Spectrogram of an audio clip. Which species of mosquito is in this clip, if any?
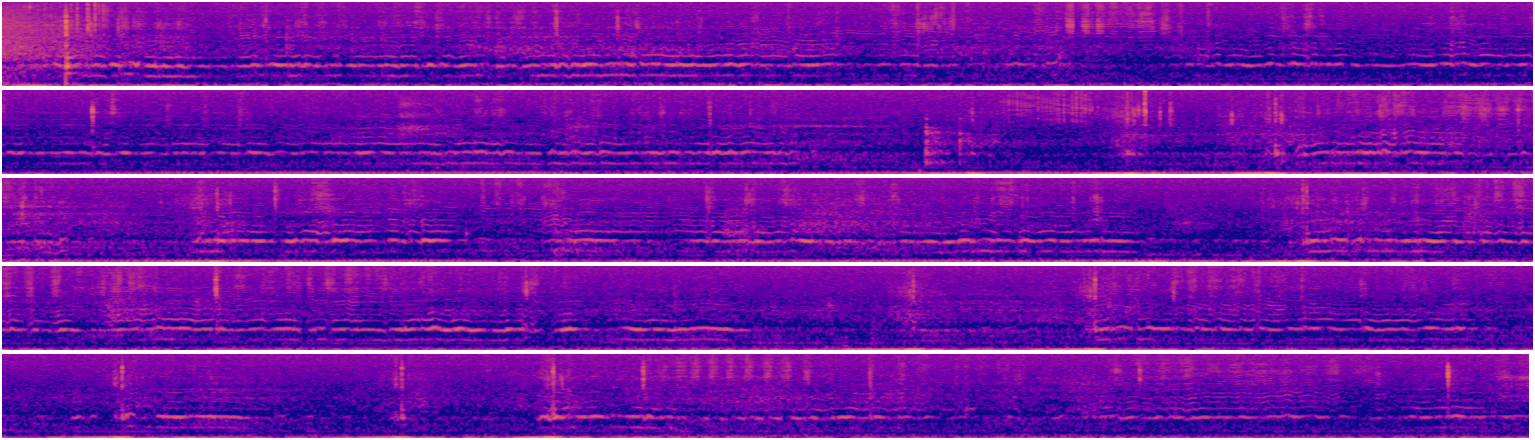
Anopheles arabiensis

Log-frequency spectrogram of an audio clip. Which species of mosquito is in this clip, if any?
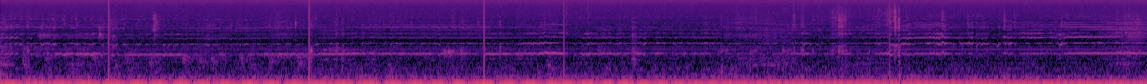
Culex quinquefasciatus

